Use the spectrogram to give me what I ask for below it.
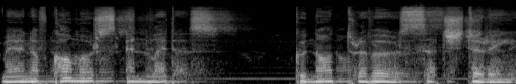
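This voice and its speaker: Faint music plays in the background as a man speaks at a very slow pace. His medium-pitched voice has monotone, flat intonation. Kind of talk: dramatic epic narration. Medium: machinima. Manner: grave, archaic inverted phrasing.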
